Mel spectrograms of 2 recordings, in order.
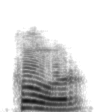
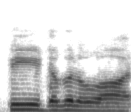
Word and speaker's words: poor: Poor, we very frequently mispronounce this word. I do not know about the other varieties of English, but in British English, this word P-O-O-R is pronounced as poor, not poor.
